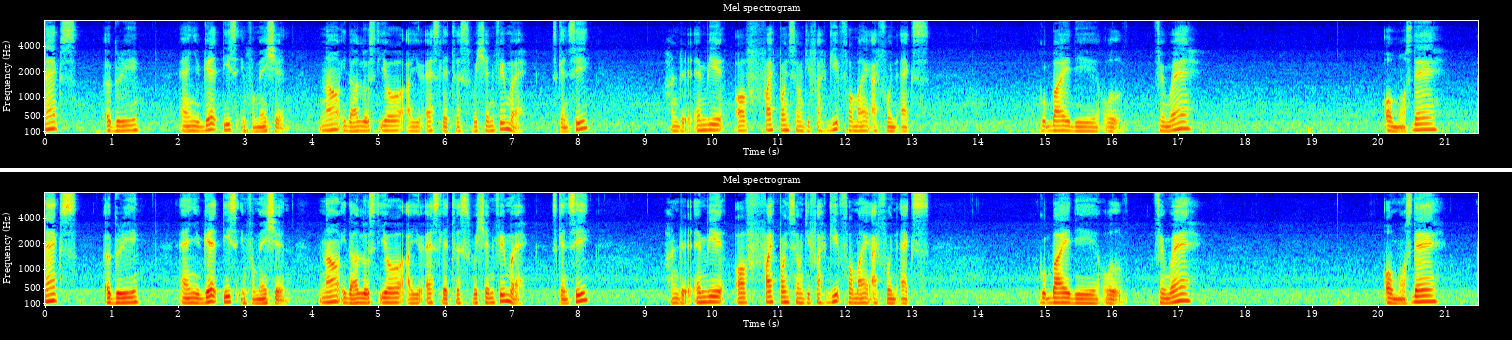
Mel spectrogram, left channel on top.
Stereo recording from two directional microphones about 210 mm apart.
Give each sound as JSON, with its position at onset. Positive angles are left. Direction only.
{"t": 0.0, "sound": "speech", "side_deg": -15}
{"t": 9.3, "sound": "speech", "side_deg": -15}
{"t": 14.9, "sound": "speech", "side_deg": -10}
{"t": 20.1, "sound": "speech", "side_deg": -15}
